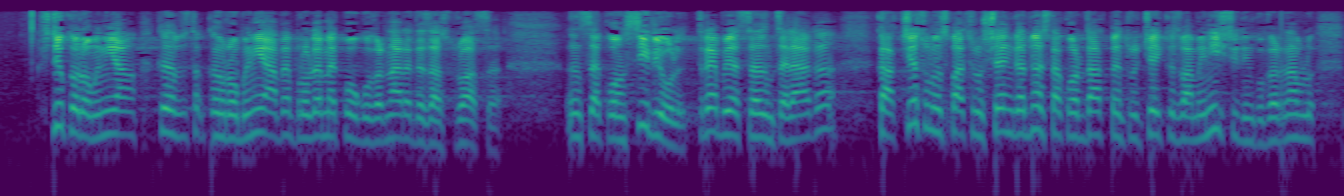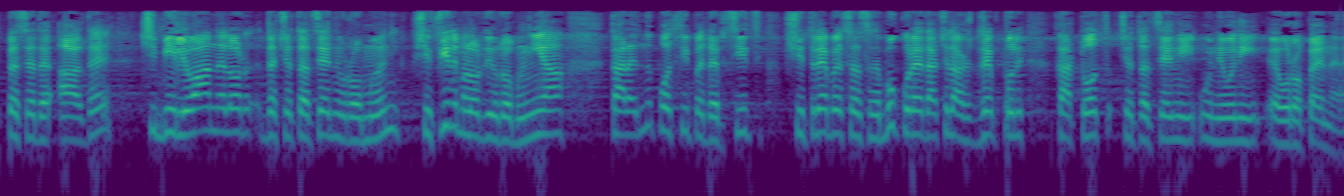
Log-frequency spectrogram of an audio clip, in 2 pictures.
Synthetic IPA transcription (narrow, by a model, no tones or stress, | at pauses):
ʃt̪iwkəɾomɨnijakəɨnro̞mɨnijaːve̞mpɾo̞ble̞me̞kuo̞ɡuve̞rnaɾe̞d̪e̞zast̪ɾuasəɨnsəko̞nsiljult̪ɾe̞buje̞səɨnt̪se̞leaɡə | kəak̚t͡ʃe̞sulɨnspat̪siulʃe̞ŋɡənuje̞st̪eako̞rd̪at̪̚pe̞nt̪ɾut͡ʃe̞jkɨt̪vaminiʃt̪ɾid̪iŋɡuve̞rnaɾulpe̞sed̪e̞ʔald̪e̞ | t͡ʃimilioane̞lo̞rd̪e̞t͡ʃe̞t̪ət̪se̞nʲro̞mɨnʲʃifirme̞lo̞rd̪inro̞mɨnijakaɾe̞nupo̞t̪fipe̞d̪e̞psit̪sʲ | ʃit̪ɾe̞buje̞səse̞bukuɾe̞d̪eat͡ʃe̞leaʃd̪ɾe̞p̚t̪urʲ | kat̪o̞t̪sʲt͡ʃe̞t̪ət̪se̞niʔuniunie̞uɾo̞pe̞ne̞̰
